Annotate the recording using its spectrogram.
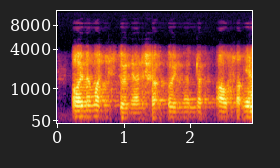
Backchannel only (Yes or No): No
